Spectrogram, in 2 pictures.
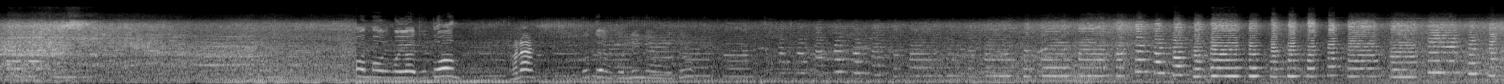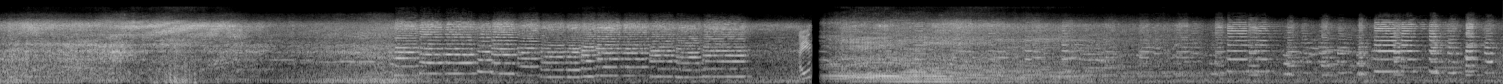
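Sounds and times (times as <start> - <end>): loud hiss: 0.0 - 3.6, 5.2 - 6.4, 10.3 - 19.8
multi-tone bus horn tune: 0.0 - 3.6, 4.3 - 30.0.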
